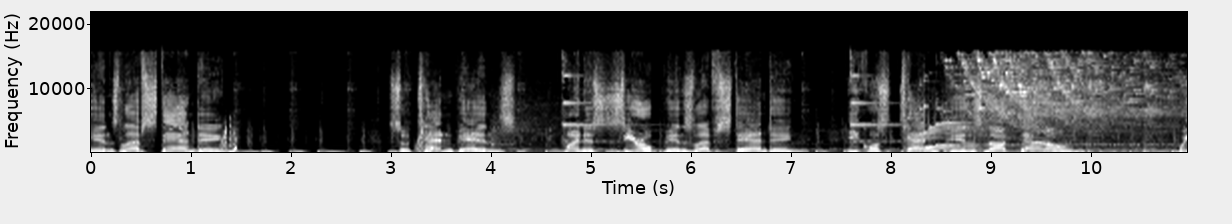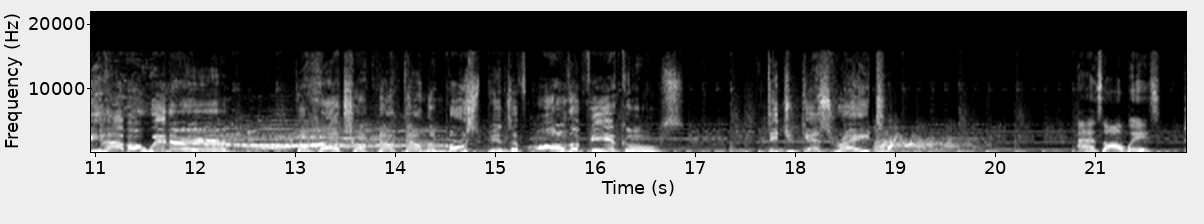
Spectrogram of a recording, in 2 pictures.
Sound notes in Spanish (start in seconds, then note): 11.5 Niños celebran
